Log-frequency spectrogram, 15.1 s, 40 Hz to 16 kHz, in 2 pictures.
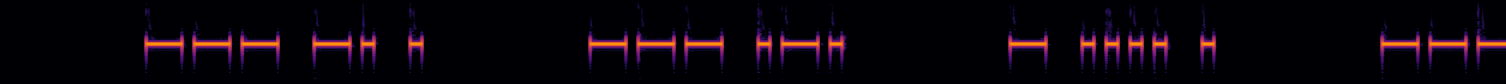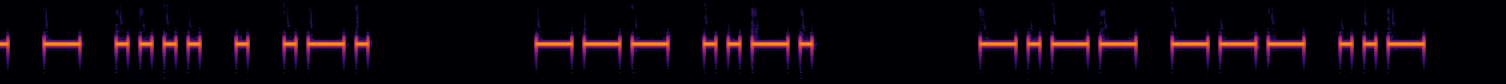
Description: Morse code, heard as a keyed tone, about 20 wpm, 700 Hz. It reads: ONE OR THE OTHER OF YOU
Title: 2x Word-Spacing - Sentences from Top 400 Words - 20wpm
